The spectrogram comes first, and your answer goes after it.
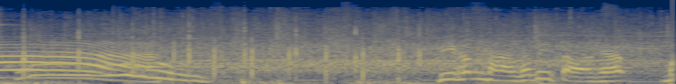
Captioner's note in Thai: เสียงปรบมือ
